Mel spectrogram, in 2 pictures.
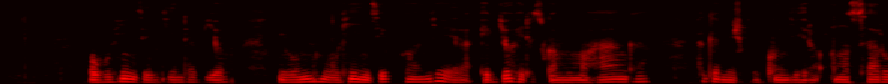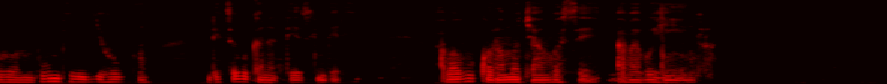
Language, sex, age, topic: Kinyarwanda, male, 18-24, agriculture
